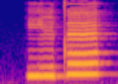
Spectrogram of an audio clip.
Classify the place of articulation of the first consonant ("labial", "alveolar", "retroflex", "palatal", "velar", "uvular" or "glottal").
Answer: palatal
